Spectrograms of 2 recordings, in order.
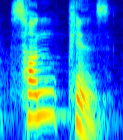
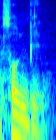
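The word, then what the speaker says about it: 孫臏: 보면 뭐 나오냐면 선핀스, 스트래터지야. 선핀, 요게 이제 그 중국어 발음을 갖다 영어로 그냥 그대로 흉내내는 게 선핀이고요. 요걸 갖다 우리말로 바꾸면 손빈이에요. 손빈.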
